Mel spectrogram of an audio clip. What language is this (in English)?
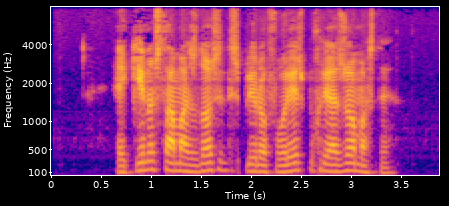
Greek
